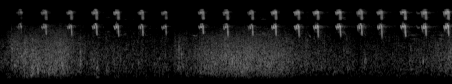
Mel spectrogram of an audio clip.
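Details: A Bluethroat, singing from an old tree near a lake in spring, repeats a bright, high ticking note about four times a second in a steady series, over the soft wash of lapping waves.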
